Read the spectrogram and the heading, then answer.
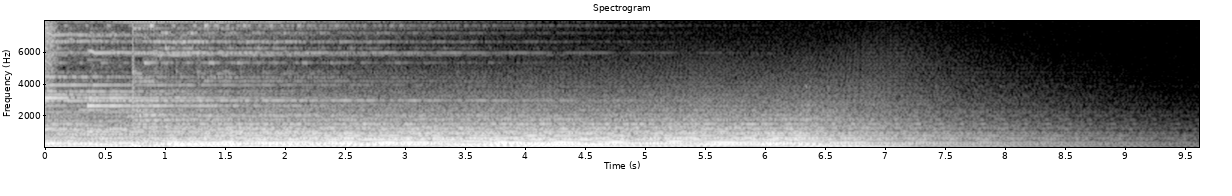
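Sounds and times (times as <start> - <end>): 
synth pads: 0.0 - 8.5.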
